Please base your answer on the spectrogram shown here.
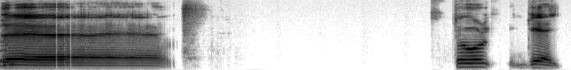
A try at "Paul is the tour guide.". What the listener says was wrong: No, gay. Es gay, es homosexual. No, you cannot say tour gay, right? Guide. Guide. This is like guide. Tour guide. So it's not tour gay, it's another occupation that's new. So tour guide.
